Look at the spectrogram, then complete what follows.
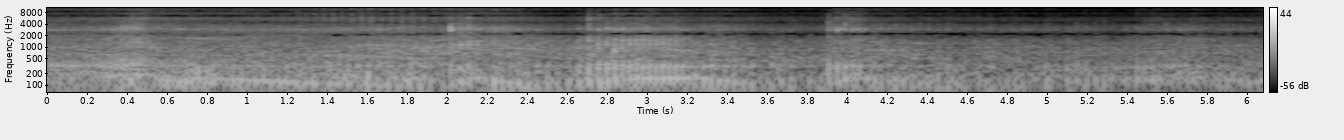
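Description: A motor vehicle engine running nearby, a low rumble that swells about three seconds in, with two sharp clicks about two and four seconds in.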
